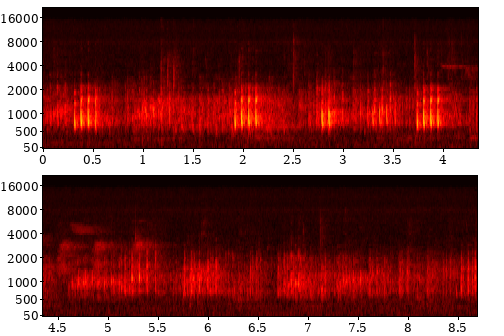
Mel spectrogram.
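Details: Pond frogs in full chorus: loud pulsed croaking bursts repeat roughly every second early on, then give way to softer, continuous rattling calls from the hidden group.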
